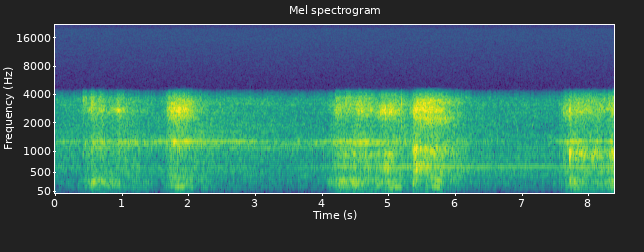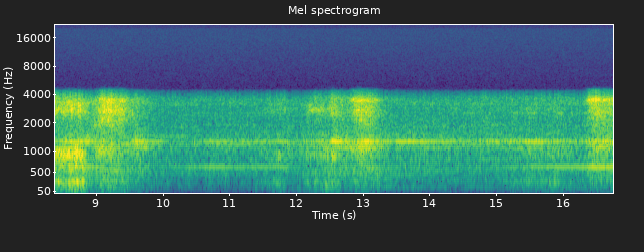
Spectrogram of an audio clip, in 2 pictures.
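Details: Snoring: rough, rattling snore bursts recurring every few seconds with quiet gaps between, over a steady background hum.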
